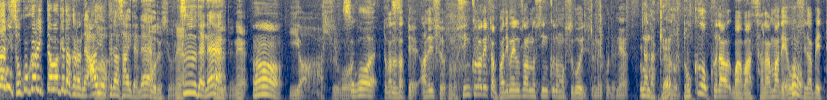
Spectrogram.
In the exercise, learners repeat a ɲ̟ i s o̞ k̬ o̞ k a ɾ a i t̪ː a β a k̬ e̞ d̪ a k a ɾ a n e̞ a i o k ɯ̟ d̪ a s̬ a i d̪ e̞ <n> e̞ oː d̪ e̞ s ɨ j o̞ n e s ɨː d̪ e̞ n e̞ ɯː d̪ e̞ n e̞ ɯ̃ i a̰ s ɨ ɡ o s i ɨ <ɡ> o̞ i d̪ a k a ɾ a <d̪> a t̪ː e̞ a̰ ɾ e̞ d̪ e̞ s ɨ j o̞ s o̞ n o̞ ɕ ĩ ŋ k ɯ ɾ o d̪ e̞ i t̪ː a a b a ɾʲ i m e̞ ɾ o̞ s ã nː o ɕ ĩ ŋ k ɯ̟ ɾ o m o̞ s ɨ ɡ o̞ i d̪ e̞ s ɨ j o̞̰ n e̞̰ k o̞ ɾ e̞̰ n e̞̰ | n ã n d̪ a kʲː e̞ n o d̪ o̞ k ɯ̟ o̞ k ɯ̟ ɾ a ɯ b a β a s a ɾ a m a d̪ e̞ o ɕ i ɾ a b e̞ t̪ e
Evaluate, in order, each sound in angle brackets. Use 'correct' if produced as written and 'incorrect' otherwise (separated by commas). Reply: correct, correct, correct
